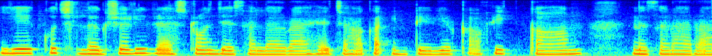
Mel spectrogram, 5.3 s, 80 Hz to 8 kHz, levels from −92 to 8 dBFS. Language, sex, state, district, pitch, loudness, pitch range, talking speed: Hindi, female, Tripura, West Tripura, 195 Hz, -17 LUFS, 185-210 Hz, 190 wpm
